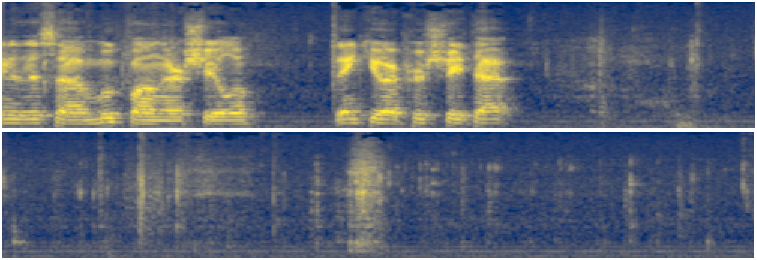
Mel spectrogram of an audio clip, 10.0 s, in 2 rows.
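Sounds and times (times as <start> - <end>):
faint steady hum: 0.0 - 10.0
wet chewing: 4.6 - 10.0.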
